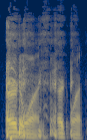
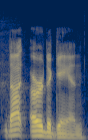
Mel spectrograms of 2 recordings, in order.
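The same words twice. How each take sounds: First: The middle consonant is a w sound. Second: The middle consonant is a hard g sound. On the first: The speaker calls it right. "The G is pronounced as a W" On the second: The speaker calls it wrong. "Not Erdogan"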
